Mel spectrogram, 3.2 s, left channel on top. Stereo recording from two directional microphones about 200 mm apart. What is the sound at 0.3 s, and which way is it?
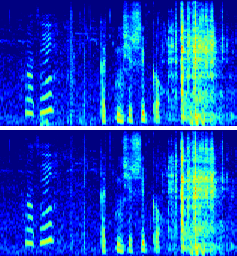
Speech, 15° right (ahead or behind).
